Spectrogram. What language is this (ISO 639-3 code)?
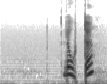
nor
